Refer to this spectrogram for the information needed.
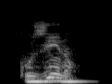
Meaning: kitchen
- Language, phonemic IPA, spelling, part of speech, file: Moroccan Arabic, /kuː.ziː.na/, كوزينة, noun, LL-Q56426 (ary)-كوزينة.wav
